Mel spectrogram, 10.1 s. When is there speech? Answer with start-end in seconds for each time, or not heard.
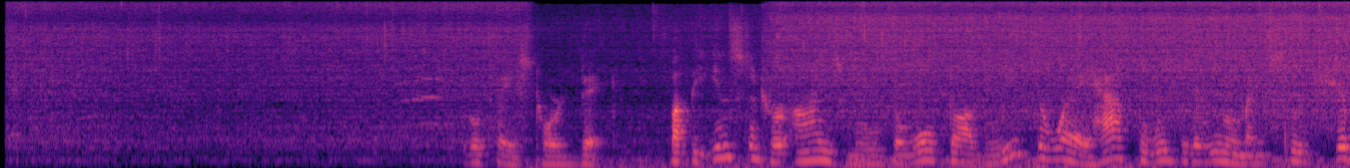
3.5-10.0.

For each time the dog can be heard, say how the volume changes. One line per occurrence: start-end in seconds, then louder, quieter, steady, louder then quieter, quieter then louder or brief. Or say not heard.
not heard.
